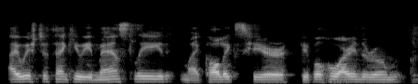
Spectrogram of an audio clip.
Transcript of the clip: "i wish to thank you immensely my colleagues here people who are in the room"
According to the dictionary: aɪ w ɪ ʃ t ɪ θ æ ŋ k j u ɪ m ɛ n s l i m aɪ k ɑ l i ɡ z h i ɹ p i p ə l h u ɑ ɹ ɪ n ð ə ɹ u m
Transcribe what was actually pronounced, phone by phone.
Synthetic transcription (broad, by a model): aɪ w ɪ ʃ t ɪ θ æ ŋ k j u ɪ m ɛ n s l i m aɪ k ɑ l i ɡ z h i ɹ p i p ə l h u ɑ ɹ ɪ n ð ə ɹ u m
